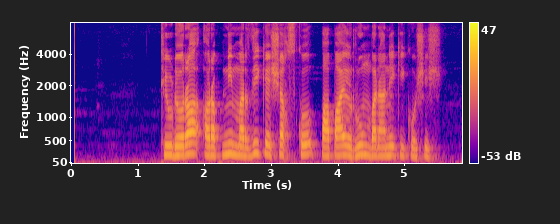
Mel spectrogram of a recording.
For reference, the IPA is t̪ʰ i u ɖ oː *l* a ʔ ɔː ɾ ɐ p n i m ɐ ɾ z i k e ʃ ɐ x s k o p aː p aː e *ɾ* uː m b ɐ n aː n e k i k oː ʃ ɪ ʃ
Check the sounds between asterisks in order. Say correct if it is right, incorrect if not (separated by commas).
incorrect, correct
